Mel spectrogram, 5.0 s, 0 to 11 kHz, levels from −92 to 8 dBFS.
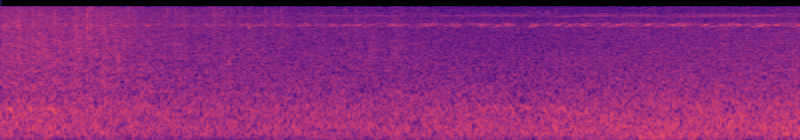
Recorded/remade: recorded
